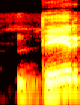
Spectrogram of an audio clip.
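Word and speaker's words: دیر: तो दीर, ये लफ्ज़ देर कहते हैं उर्दू में, और पर्शियन में इसकी प्रोनाउंसिएशन होगी दीर, यानी देर से आना, देर से कोई काम करना, उसको दीर कहते हैं।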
